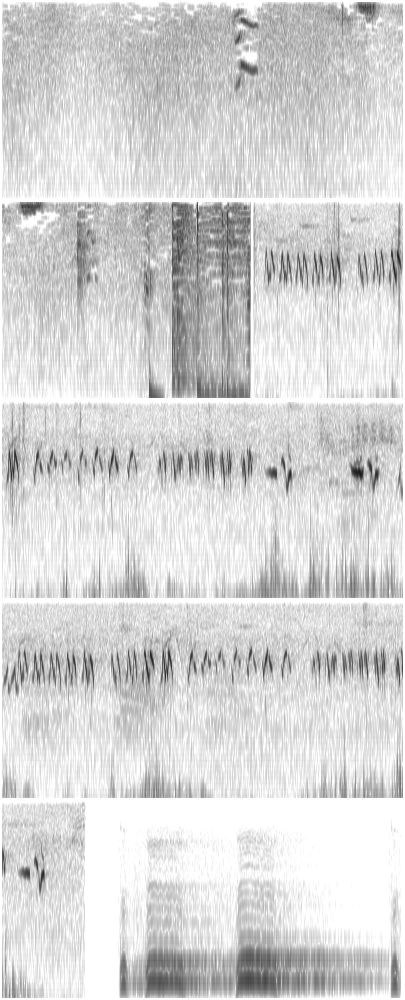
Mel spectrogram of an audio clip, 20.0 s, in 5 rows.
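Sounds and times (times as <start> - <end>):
owl hooting: 17.2 - 20.0.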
